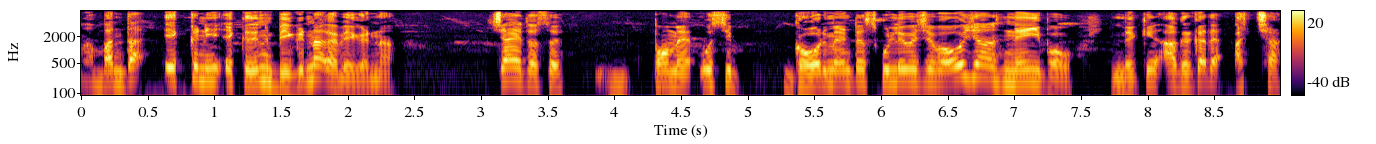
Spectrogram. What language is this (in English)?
Dogri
